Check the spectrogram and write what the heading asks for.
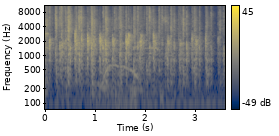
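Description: An audience claps steadily, a dense stream of overlapping handclaps with no break, fairly loud throughout, and a faint voice murmuring underneath.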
